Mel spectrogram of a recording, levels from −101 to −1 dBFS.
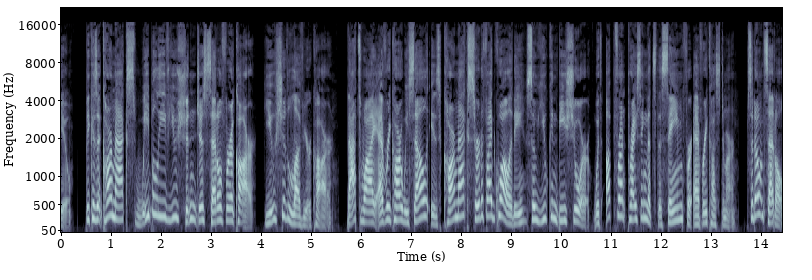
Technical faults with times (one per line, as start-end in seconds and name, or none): none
